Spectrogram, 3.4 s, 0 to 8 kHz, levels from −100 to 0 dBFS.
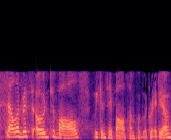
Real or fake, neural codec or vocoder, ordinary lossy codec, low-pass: real; none; AAC, 16 kbps; 7.2 kHz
